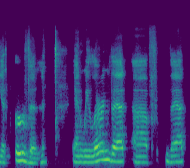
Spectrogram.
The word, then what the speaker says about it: Irvine: And by the way, you'll notice that Jeannie and I are pronouncing it Irvine, and we learned that that pronunciation is correct from descendants of John Irvine.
